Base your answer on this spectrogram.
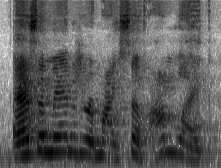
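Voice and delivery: normal talking voice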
